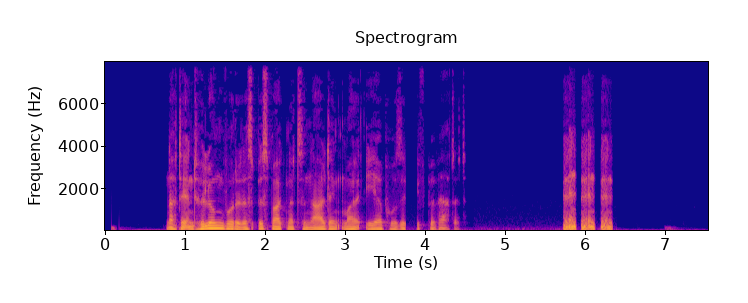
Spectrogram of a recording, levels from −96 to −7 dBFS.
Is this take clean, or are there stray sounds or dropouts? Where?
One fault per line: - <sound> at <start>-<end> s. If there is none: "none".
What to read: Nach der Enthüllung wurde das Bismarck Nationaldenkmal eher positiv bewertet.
- dropout at 3.8-3.9 s
- laugh at 5.7-6.3 s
